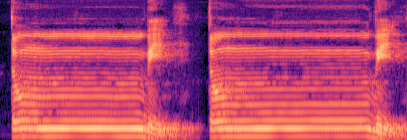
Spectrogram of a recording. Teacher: nun sukun ini bertemu dengan ba maka yang barusan kita baca Tun akan menjadi Tum nah menjadi Tum ya kalau ditulis dalam bahasa Indonesia t m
